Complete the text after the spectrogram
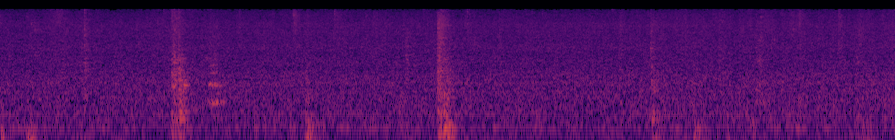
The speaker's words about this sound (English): It's really heavy rain. I'm just going to very quickly check my windows.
